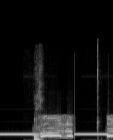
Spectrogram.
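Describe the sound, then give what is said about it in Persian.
A censor beep sounds as a steady, high-pitched electronic tone, cut off twice by short bursts of a voice speaking, then returning each time at the same even pitch. “من باید کل این گزارشو بیپ بذارم”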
